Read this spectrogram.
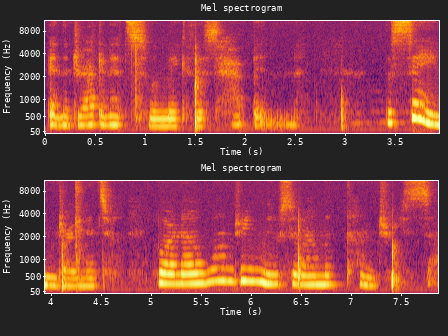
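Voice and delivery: soft, voiceless scheming whisper; Blister. Acted. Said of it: "this is Blister's voice".

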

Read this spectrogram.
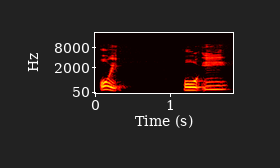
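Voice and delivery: oi said as one quick gliding syllable, repeated for clarity; Shonai word oi. Shown as a demonstration. Teacher showing viewers the dialect oi, clear demo. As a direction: drill oi twice like a teacher. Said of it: "in Shonai dialect, then that would be".

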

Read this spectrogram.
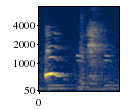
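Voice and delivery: a burst of high-pitched laughter. Real, not acted. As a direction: crack up at your own joke. Laughs at her brow peak.

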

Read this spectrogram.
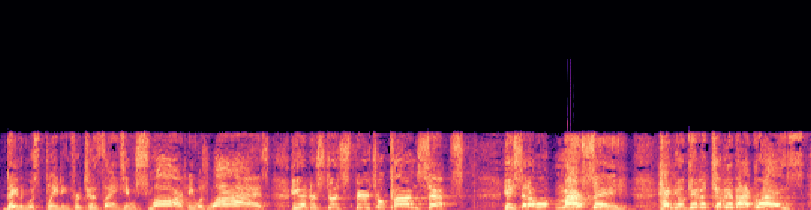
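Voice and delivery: loud, high, shouting sermon; preaching at full force. Real, not acted. Preacher telling the congregation about David, roaring full-force preaching.

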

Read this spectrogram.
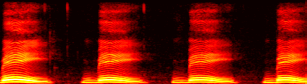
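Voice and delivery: বে said as bei with an ei glide; বে spoken with Bangla এই ending; bay with ei. Shown as a demonstration. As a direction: end বে on a clear ei. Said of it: "it should be বে".

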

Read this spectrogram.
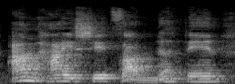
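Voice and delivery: usual speaking voice

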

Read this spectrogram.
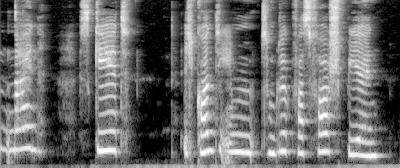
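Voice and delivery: high, small voice after crying; light, high voice recovering from tears; tearful heroine. Acted. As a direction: reassure him in a high, fragile voice. Tearful heroine answers after sniffling.

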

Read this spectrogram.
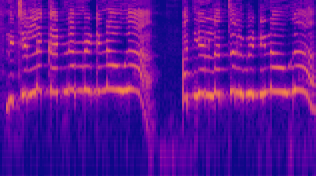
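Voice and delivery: high furious yelling at the husband; angry shout. Acted. Wife yelling at husband about his sister's dowry, furious shout. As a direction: yell it, outraged over the dowry money.

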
